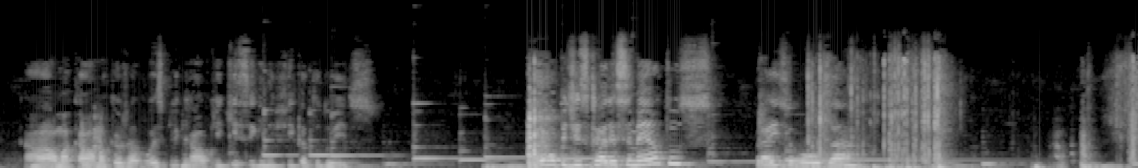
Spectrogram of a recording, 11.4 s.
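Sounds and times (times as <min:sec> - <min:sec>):
speech: 0:00.3 - 0:04.0, 0:05.6 - 0:09.0
tarot cards from a Gilded Royal deck shuffled and laid out: 0:08.0 - 0:09.6, 0:11.0 - 0:11.3.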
